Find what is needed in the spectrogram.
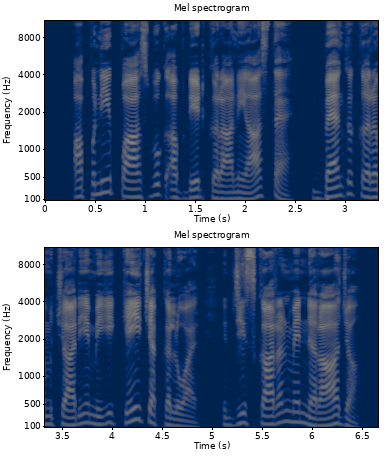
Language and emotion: Dogri, angry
